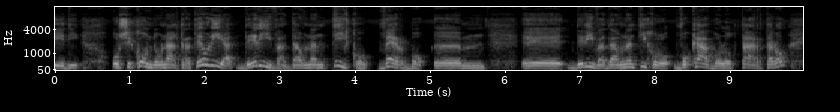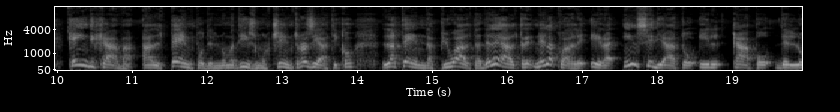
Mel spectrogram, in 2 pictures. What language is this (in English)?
Italian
